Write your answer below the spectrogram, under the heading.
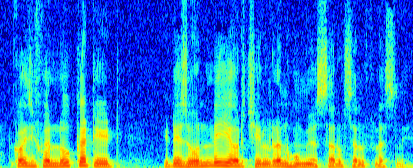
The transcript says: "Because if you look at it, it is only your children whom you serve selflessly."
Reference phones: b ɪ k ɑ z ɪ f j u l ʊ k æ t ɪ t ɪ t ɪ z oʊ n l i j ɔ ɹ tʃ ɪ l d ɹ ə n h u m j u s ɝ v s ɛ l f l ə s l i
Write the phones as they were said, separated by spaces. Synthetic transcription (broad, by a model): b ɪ k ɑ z ɪ f j u l ʊ k æ t ɪ t ɪ t ɪ z oʊ n l i j ɔ ɹ tʃ ɪ l d ɹ ə n h u m j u s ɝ f s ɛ l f l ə s l i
